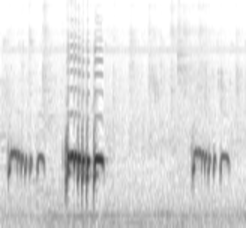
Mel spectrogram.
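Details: Zebra dove singing on a lure track meant to make other doves sing: a short series of soft coos, a loud grating stuttered burst, then another rolling run of clipped coos.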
